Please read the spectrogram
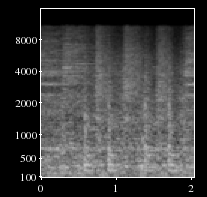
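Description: Live djent metal band playing loud: distorted electric guitars, bass guitar and a drum kit.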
